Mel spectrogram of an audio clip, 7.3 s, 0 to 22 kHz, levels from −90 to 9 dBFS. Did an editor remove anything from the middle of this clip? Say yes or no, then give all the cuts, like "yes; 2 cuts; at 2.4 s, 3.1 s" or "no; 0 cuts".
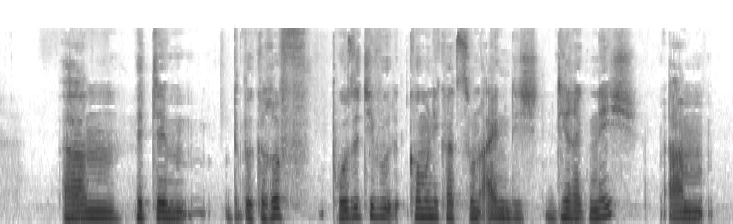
yes; 1 cut; at 3.3 s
